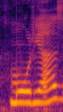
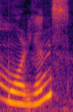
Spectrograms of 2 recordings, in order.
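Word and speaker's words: Mauryans: ठीक है, मौर्याज ना बोल के इनको मौर्यंस प्रोनाउंस किया जाता है।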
